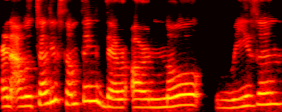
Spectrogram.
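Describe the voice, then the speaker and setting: In a very clean recording with a silent background, a woman speaks at a fairly slow pace with a Quebec accent. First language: French. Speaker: panelist. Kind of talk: panel discussion.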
